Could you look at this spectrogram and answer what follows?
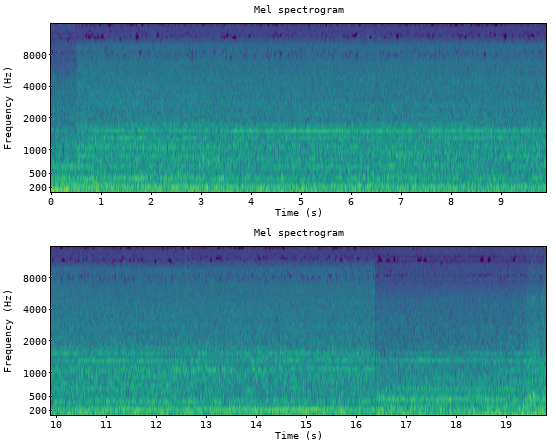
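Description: Large commercial bowl dough mixer running, a steady motor hum with a held whine over a churning rumble as it works a batch of bread dough. The tone changes about three-quarters of the way through.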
